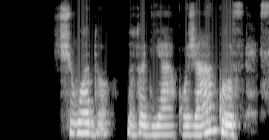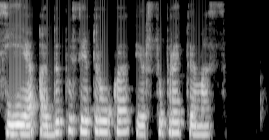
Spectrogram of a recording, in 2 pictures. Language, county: Lithuanian, Panevėžys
